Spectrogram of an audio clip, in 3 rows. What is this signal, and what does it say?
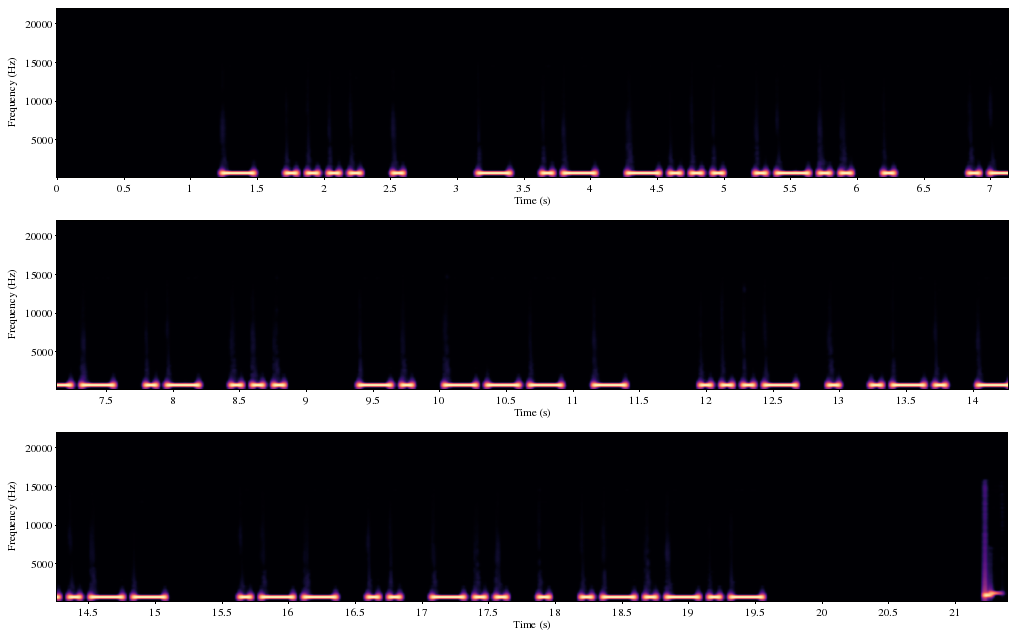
Morse code, heard as a keyed tone, about 16 wpm, 700 Hz. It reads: THE TABLE WAS NOT VERY WIDE.
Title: Sentences from Top 1000 Words - Review Part 6 - 15wpm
